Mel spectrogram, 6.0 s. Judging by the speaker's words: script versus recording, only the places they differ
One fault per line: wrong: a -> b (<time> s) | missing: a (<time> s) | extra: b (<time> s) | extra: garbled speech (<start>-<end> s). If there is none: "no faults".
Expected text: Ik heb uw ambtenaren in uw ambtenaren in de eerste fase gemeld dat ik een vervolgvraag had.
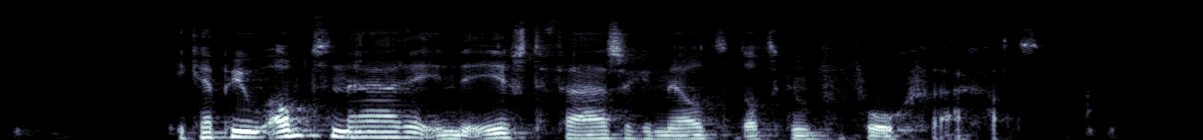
missing: uw ambtenaren in (2.3 s)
